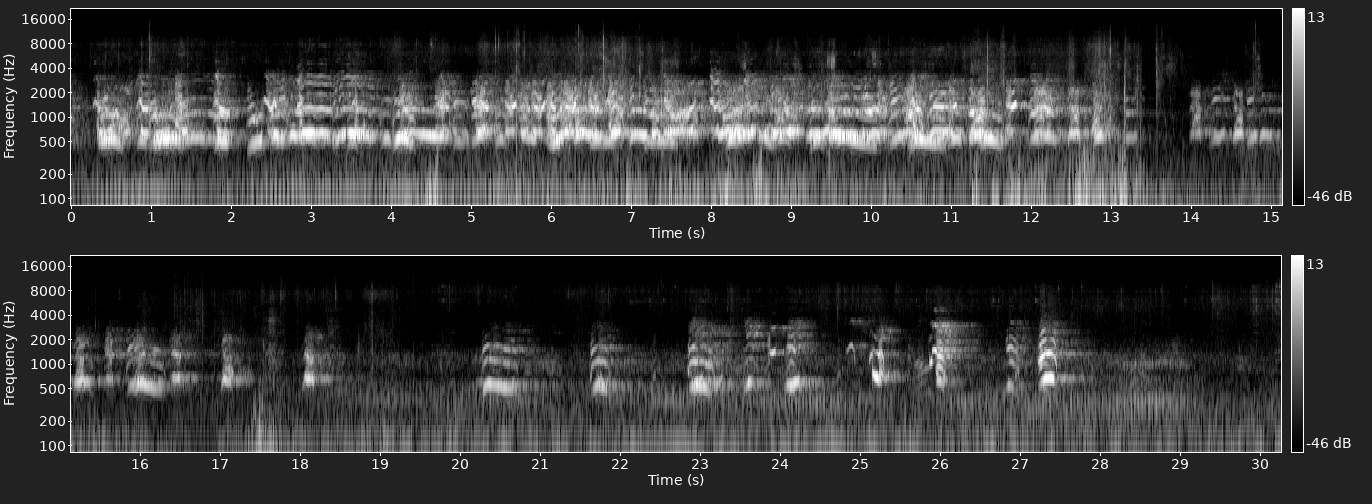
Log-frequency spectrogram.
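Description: A pack of beagles baying as they run a rabbit, many voices overlapping for about the first thirteen seconds. The calls then thin to scattered single bays and yelps.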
